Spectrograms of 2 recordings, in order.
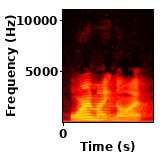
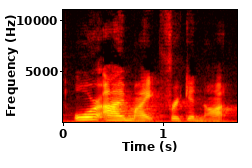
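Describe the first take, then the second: First: Said in the usual way. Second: "freaking" leaned on, playfully defiant; stress on freaking. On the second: Shown as a demonstration. Cheeky vlogger to viewers, stress on "freaking". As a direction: punch "freaking" for cheeky emphasis.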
